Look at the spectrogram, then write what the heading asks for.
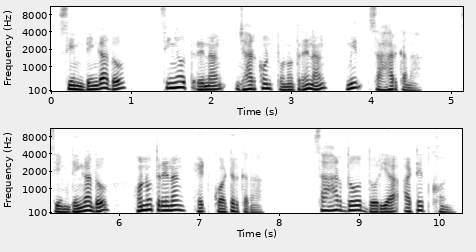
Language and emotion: Santali, neutral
